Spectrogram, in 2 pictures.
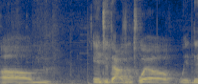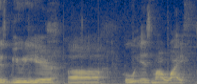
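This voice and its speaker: Music plays in the background as a man speaks at a medium pitch with audible room echo. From Alabama, Birmingham. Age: 20s. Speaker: dental student and army veteran. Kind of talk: casual chat.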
